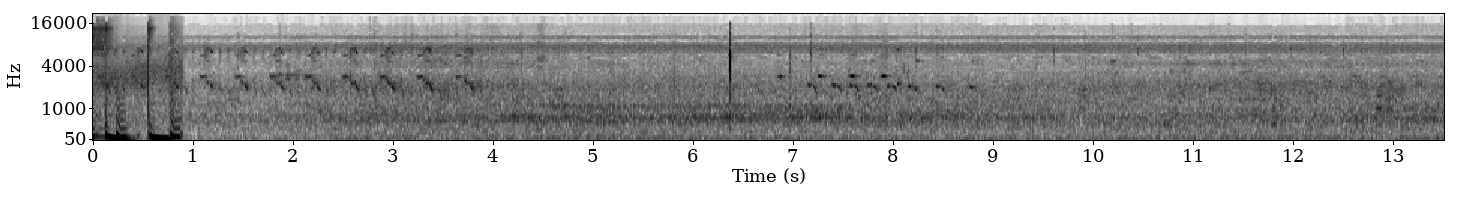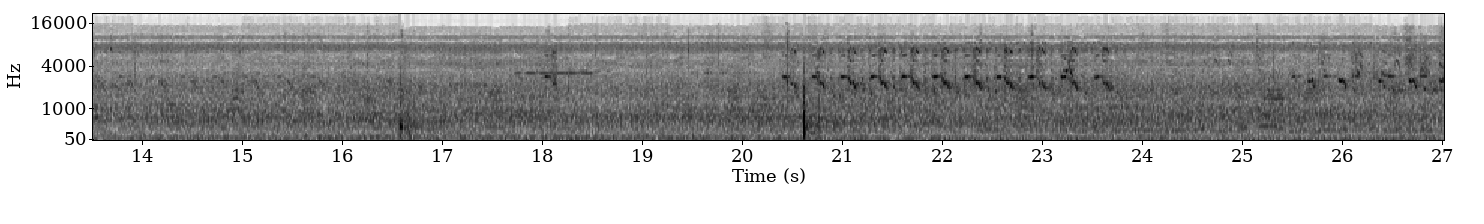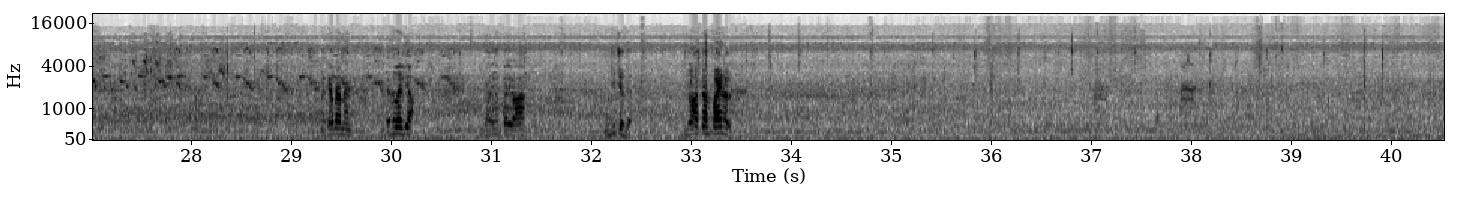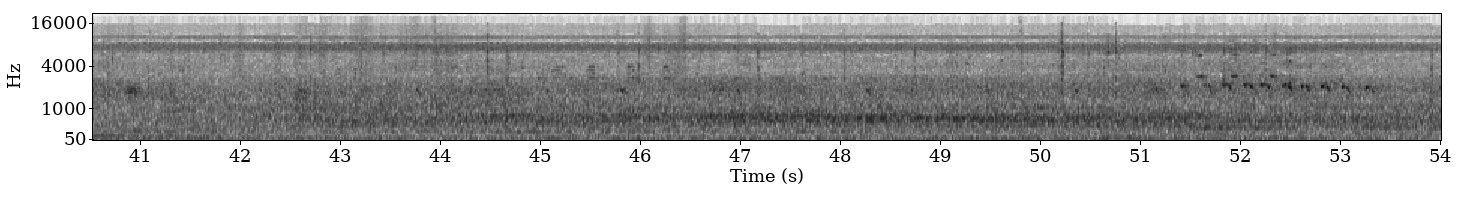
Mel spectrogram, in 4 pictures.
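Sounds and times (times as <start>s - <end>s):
birds chirping rapidly: 0.0s - 4.7s, 17.4s - 33.6s.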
